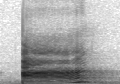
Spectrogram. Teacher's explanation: Second tone, ah, start from a lower and sharply get up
